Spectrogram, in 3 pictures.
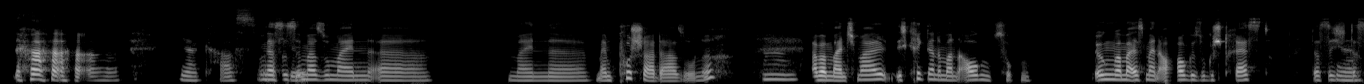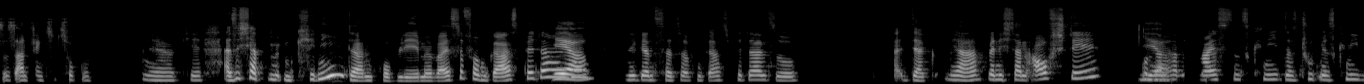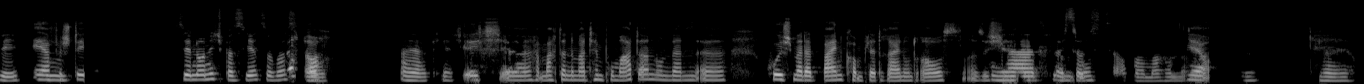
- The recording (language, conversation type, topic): German, unstructured, Wie organisierst du deinen Tag, damit du alles schaffst?
- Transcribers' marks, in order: laugh; in English: "Pusher"; unintelligible speech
